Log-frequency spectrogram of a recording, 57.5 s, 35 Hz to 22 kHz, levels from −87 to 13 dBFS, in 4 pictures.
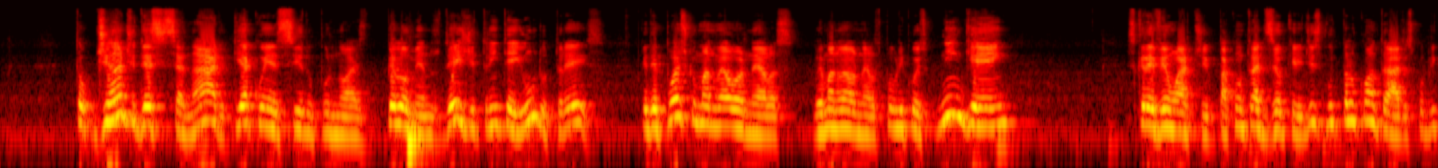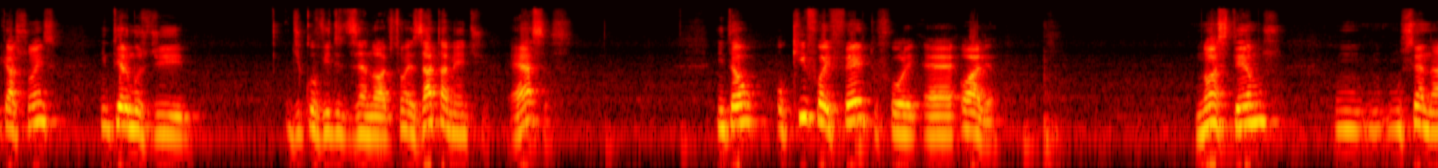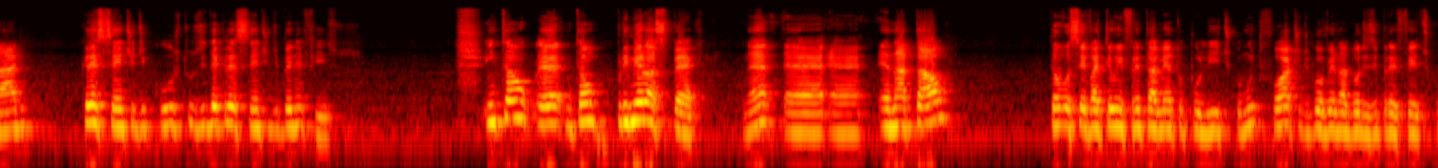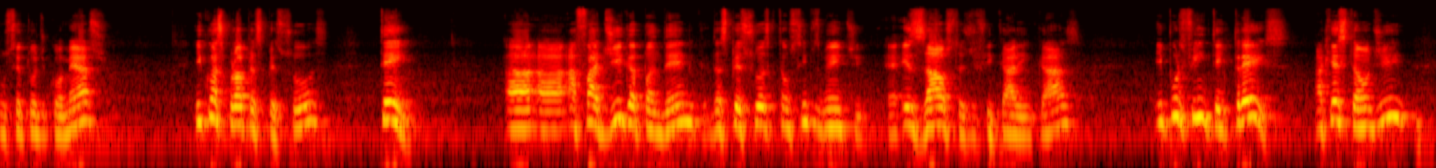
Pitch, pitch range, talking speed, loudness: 165 Hz, 140-190 Hz, 135 wpm, -26 LUFS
